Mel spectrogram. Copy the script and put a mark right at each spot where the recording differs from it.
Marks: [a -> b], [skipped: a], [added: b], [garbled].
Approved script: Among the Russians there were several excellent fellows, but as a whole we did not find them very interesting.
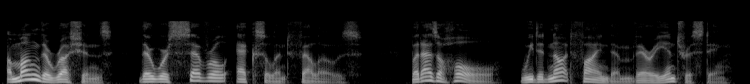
Among the Russians there were several excellent fellows, but as a whole we did not find them very interesting.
